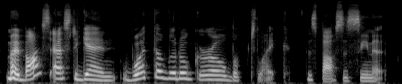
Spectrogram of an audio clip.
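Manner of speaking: usual speaking voice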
